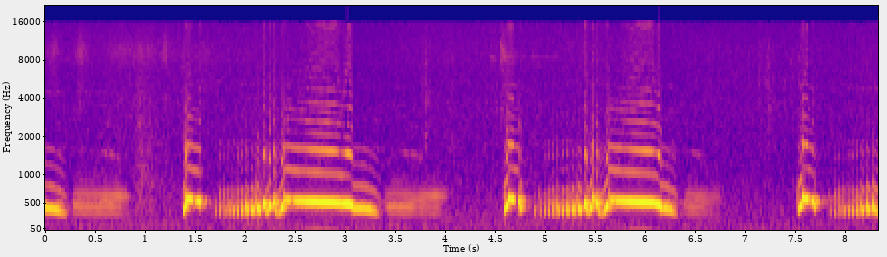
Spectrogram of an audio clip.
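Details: Barbary dove, called puter, singing the pelung style in the morning: lower rolling coos, a sharp short note, then a long drawn-out full coo easing down, the pattern repeating about every three seconds.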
